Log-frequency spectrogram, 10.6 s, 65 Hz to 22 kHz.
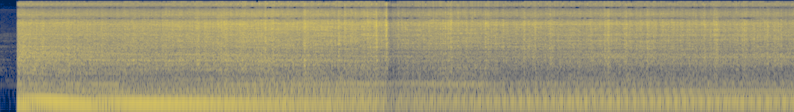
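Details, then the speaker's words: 2001 Ford Mustang GT Bullitt making a horrific noise: a harsh, fast clatter of about three and a half hits a second over the idle. It was first suspected under the valve covers, but it points to a starter pinion not disengaging from the flywheel. "he messaged me and said hey do you know what this sound is the car was making a horrific noise"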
